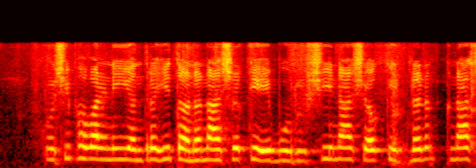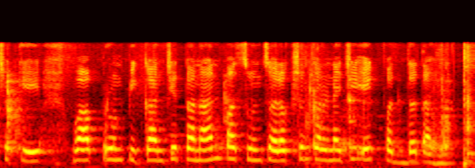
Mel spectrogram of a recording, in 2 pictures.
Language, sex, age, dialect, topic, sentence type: Marathi, female, 41-45, Varhadi, agriculture, statement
